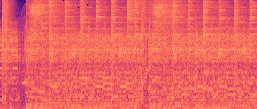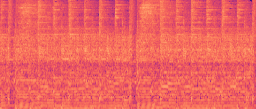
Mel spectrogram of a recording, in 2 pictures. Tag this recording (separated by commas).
Music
